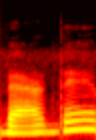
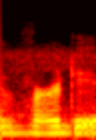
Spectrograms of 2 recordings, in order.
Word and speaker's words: Verde: that this is in I thought it was probably pronounced bad day but they say Verde a lot it had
